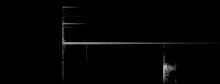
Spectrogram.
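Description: Sound effects of an animated subscribe end screen: a single bright chime-like ding about half a second in that rings on, then a short pop about a second later as the cursor clicks.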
